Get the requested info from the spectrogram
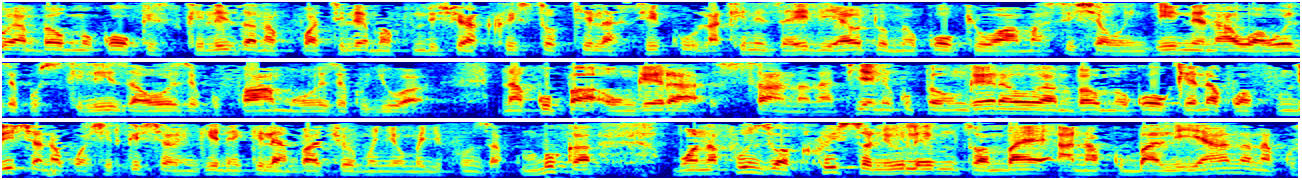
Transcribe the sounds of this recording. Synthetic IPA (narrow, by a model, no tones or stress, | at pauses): ɛambaɛumɛkuaukisi̥kilizanaku̥fuatiliamafundiʃɔjakɾistɔkilasikulakinizaiɗijajɔtɛumɛkuaukiwahamasiʃawɛŋɡinɛnaɔwawɛzɛkusi̥kilizawawɛzɛkufahamuwawɛzɛkuʄua̰ | nakupaʔɔŋɡɛɾasananapianikupɛɔŋɡɛɾahuwɛambaɛumɛkuaukiɛndakuwafundiʃanakuwaʃiɾikiʃawɛŋɡinɛkilɛambat͡ʃɔmwɛɲɛɛumɛʄifunzakumbukamwanafunziwakɾistɔnijulɛm̩tuambajɛʔanakuɓaliananaku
